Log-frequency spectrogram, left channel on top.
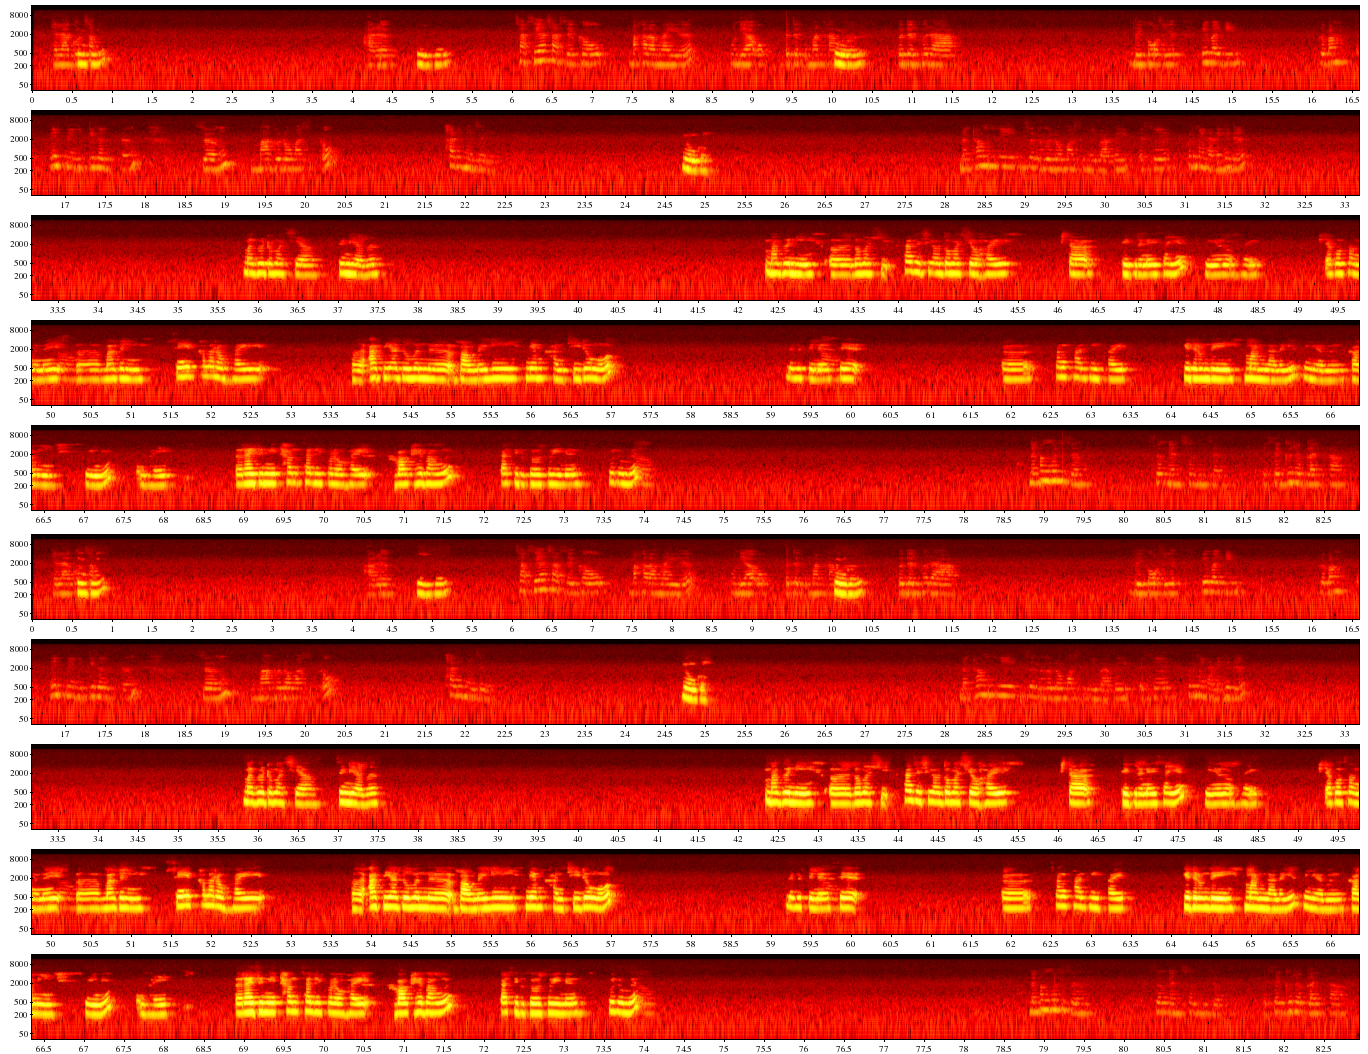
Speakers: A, on the left; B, on the right.
A: भेलागुर
B: नंगौ
A: सा आरो
B: <inaudible>
A: सासेया सासेखौ मा खालामलायो उन्दैया गदोरखौ मान खालामो
B: नंगौ
A: गदोर फोरा उन्दैखौ हर थायो बेबायदिनो गोबां अनाय होननायनि गेजेरजों जों मागो दमासिखौ फालिनाय जायो
B: नंगौ
A: नोंथांमोननि सोरगो दमासिनि बागै एसे फोरमायनानै होदो
B: मागो दमासिया जोंनियाबो मागोनि ओ, दमासि सानसे सिगां दमासियावहाय फिथा दैग्रोनाय जायो बेनि उनावहाय फिथाखौ सावनानै
A: औ
B: मागोनि से खालारावहाय ओ आजै आजौमोननो बावनायनि नेमखान्थि दङ लोगोसेनो
A: औ
B: से ओ, सानखालिहाय गेदेर उन्दै मान लालायो जोंनियाबो गामियैनो, ओमफ्राय रायजोनि थानसालिफोरावहाय बावथाय बावो, गासैबो ज' ज'यैनो खुलुमो
A: औ नोंथांमोनजों जोंनि ओनसोलनिजों एसे गोरोबलायफ्रा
